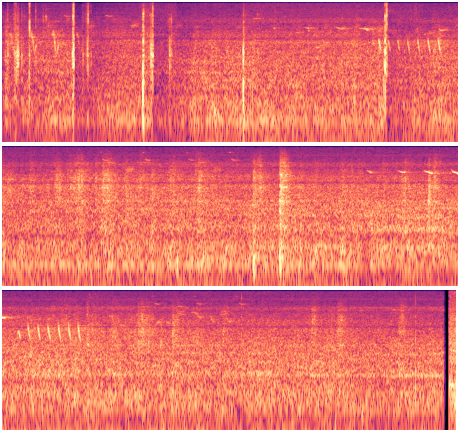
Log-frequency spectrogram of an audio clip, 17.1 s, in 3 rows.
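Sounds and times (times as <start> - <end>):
wheels knocking over rail joints: 0.0 - 16.6
train wheels on rails: 0.0 - 17.0
diesel engine drone: 0.2 - 8.6.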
